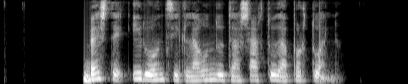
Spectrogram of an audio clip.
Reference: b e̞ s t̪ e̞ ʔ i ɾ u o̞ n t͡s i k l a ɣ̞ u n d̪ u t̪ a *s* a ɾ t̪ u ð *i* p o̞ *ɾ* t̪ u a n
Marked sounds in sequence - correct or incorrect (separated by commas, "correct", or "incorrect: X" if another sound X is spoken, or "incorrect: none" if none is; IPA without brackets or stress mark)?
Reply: correct, incorrect: a, correct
